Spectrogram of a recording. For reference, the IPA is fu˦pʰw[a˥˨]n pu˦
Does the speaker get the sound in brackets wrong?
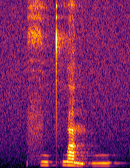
no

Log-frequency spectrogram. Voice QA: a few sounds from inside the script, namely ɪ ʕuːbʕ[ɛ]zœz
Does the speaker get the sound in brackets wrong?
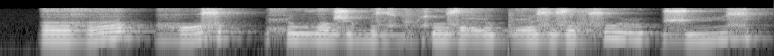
yes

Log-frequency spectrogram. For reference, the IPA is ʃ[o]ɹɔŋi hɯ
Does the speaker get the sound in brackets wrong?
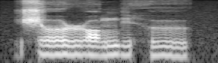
yes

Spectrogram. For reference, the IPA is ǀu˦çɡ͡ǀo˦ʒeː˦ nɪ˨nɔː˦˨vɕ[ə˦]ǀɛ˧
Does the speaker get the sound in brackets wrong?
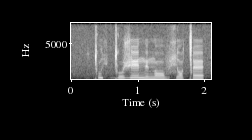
yes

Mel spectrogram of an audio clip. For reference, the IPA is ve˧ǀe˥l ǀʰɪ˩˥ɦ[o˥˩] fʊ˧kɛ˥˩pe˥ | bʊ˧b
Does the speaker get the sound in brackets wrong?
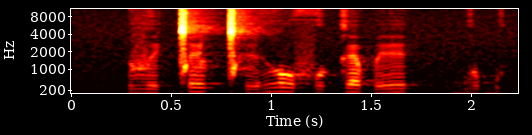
no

